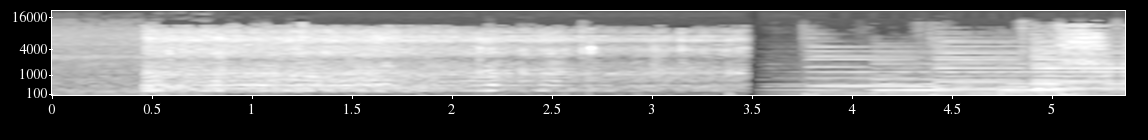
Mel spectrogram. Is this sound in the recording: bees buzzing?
yes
